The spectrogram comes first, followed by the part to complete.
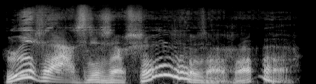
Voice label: Male Murloc Well Played, zh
